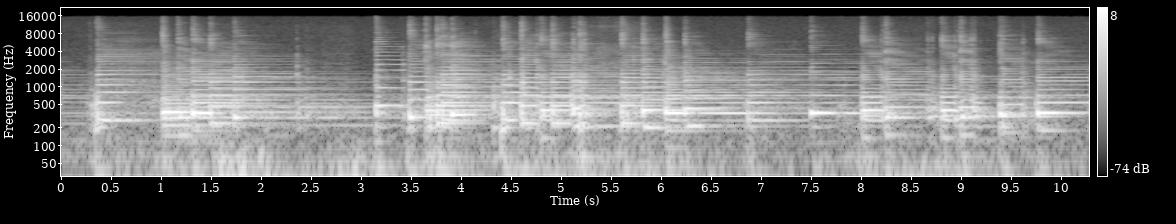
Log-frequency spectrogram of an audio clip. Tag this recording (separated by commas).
playing harpsichord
